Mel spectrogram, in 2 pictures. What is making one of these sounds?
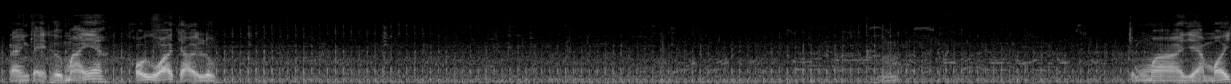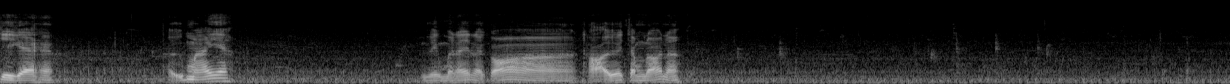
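A boat engine chugs steadily over the water.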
